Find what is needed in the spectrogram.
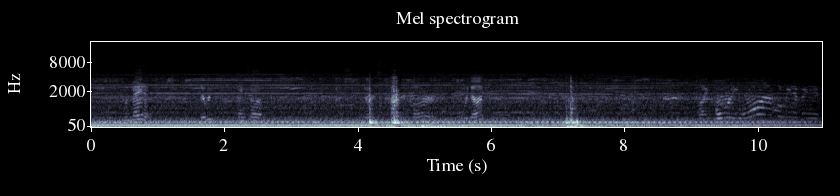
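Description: Demolition derby car's engine idling steadily, heard from inside the car, with a few sharp knocks about halfway through.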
